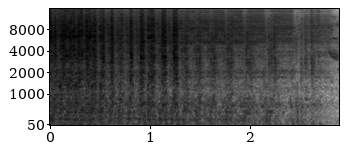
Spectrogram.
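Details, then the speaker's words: 1970 Ford F600 dump truck, not run for years, fires raggedly at about three beats a second and dies within seconds, running on fuel left in the fuel pump; the engine is flooded with fuel. "There must have still been some fuel left in that fuel pump."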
